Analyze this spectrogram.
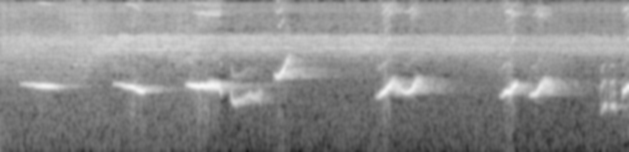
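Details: White-rumped shama used as a decoy song toward a resident territory holder; clear loud whistled notes, level then rising and dipping, given in quick phrases with brief pauses, constant high insect buzz behind.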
